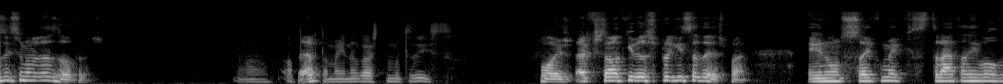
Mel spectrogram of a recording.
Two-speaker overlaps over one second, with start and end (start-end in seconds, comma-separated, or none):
none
